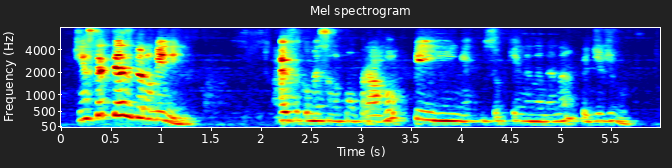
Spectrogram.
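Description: Speaking very fast, a woman uses a fairly high, somewhat breathy voice with lively intonation and big swings in loudness. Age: 40s. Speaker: therapist. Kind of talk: casual chat.

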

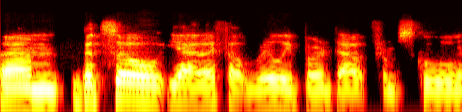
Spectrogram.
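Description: A man with a dark, mellow tone and medium pitch speaks at a fairly slow pace with fairly even intonation, the sound dry and close with no echo. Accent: Flemish. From Belgium, Bruges. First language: Dutch. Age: 30s. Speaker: Bitcoin researcher and writer. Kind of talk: casual interview chat. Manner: halting, many repeated words.

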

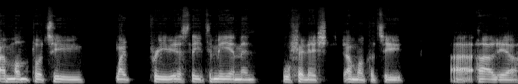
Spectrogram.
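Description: Speaking with a British accent, the man keeps a moderate pace. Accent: British, mistaken for Australian in Canada. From UK. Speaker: university student. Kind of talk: casual interview. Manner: halting, many fillers.

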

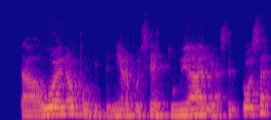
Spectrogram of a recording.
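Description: Here a man talks with a high pitch. His intonation is fairly even. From Córdoba, Argentina. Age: 50s. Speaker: agribusiness director. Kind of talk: interview.

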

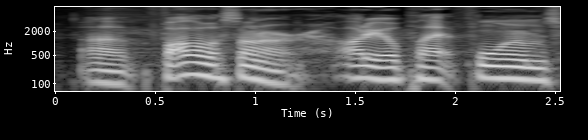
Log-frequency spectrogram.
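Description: A man talks at a moderate pace and medium pitch, his tone bright and sharp. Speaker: podcast co-host. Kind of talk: casual conversational interview.

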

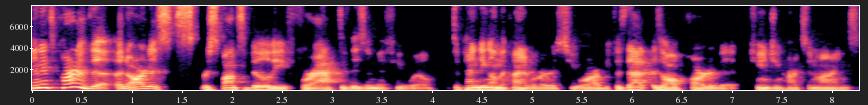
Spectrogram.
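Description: Speech in an American accent runs at a fairly quick pace with hardly any pauses. Pitch variation is ordinary. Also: woman, very deep, low pitch for a woman. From New York area. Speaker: filmmaker. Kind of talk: interview.

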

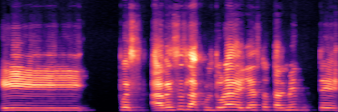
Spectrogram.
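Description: Against a quiet background, a woman speaks at a fairly high pitch in a bright, sharp tone. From Mexico. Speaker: psychologist and English teacher. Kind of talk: panel discussion.

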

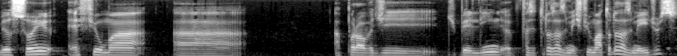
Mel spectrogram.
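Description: With ordinary pitch variation, a man holds a medium pitch on a very clean recording with a silent background. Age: 30s. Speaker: running content filmmaker. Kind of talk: casual chat.

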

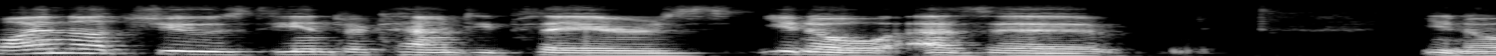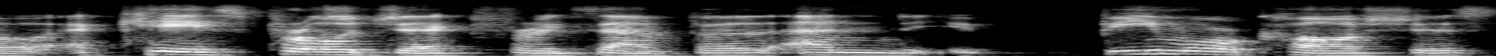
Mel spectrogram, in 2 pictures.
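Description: A man with an Irish midlands accent has a bright, sharp tone at a fairly high pitch. He speaks at a moderate pace with ordinary pitch variation. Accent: Irish, Laois (midlands). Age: 40s. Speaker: sports podcast host, former footballer. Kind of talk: casual interview.

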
